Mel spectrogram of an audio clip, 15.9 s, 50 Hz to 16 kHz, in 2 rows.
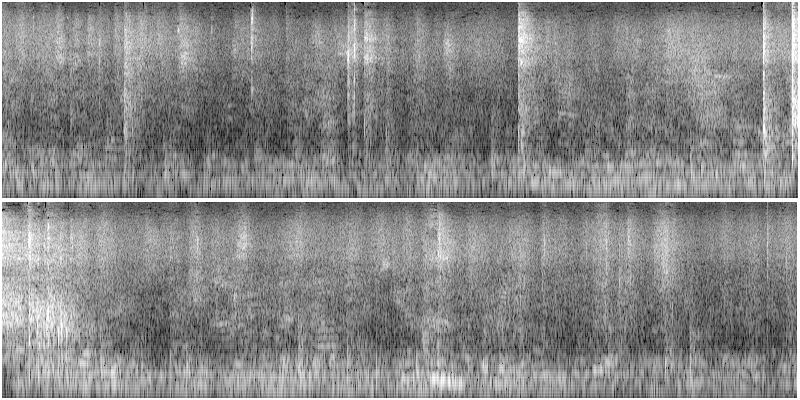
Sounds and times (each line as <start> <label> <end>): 0.0 murmurs of people 15.9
